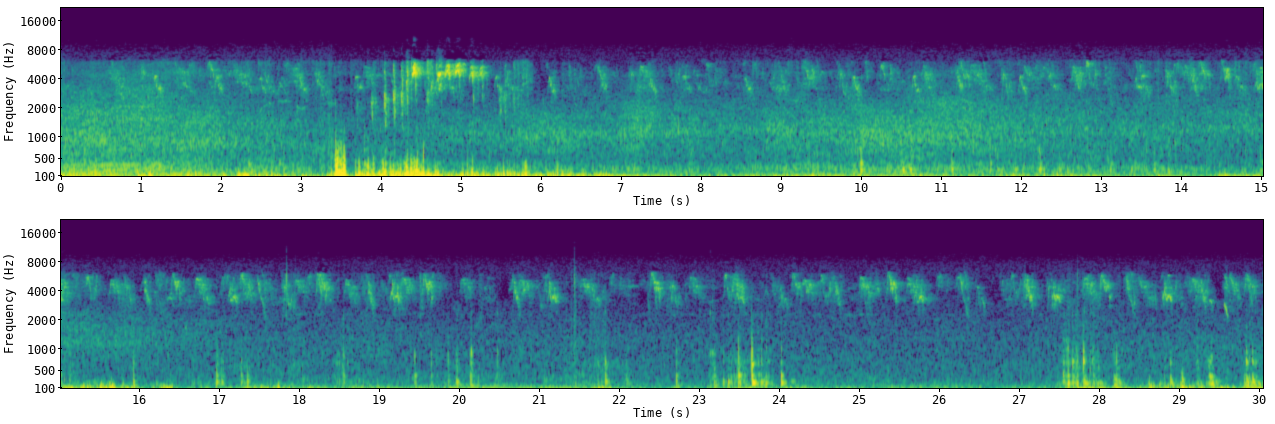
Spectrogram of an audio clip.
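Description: Small garden birds chirping and twittering in rapid short calls, with one sharp knock about three and a half seconds in. A low rumble sits under the first few seconds and returns near the end.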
